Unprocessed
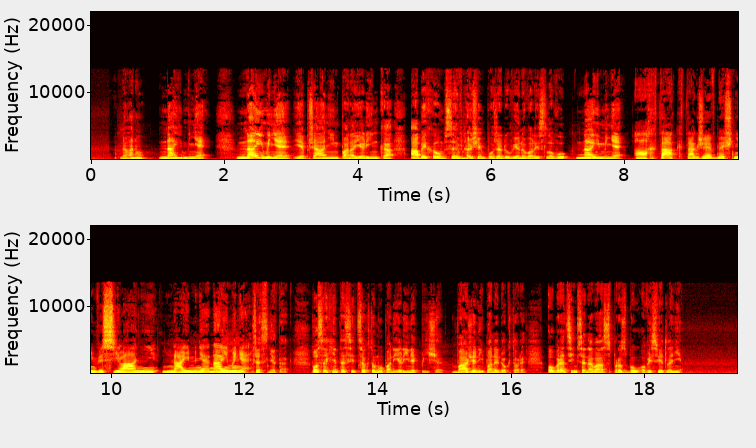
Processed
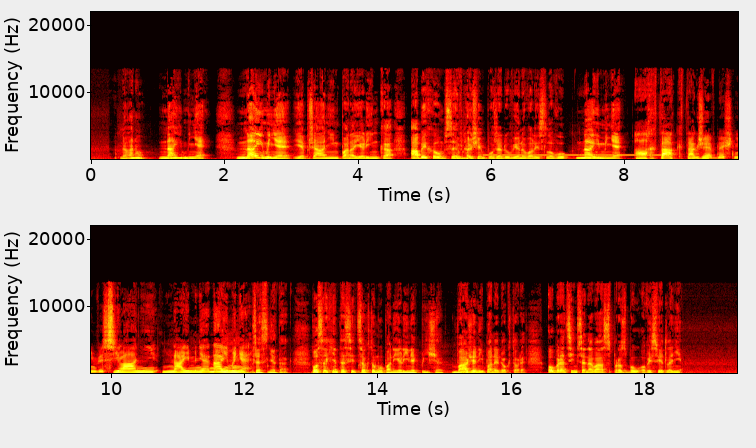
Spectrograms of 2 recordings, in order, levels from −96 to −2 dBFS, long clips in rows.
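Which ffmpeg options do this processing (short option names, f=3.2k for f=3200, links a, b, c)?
-filter_complex "[0:a]asettb=1/sr,asplit=3[a][b][c];[a]atrim=end=5.884[d];[b]atrim=start=5.88:end=8.66,asetpts=PTS-STARTPTS,afade=t=in:d=0.004:c=qsin,afade=t=out:st=2.776:d=0.004:c=qsin,aeval=exprs='val(0)+0.00794*sin(2*PI*660*n/s)':c=same[e];[c]atrim=start=8.656[f];[d][e]acrossfade=d=0.004:c1=hsin:c2=qsin[g];[g][f]acrossfade=d=0.004:c1=qsin:c2=hsin,asettb=1/sr,asplit=3[h][i][j];[h]atrim=end=9.274[k];[i]atrim=start=9.27:end=9.97,asetpts=PTS-STARTPTS,afade=t=in:d=0.004:c=qsin,afade=t=out:st=0.696:d=0.004:c=qsin,acrossover=split=300 3300:gain=0.141 1 0.251[l][m][n];[l][m][n]amix=inputs=3:normalize=0[o];[j]atrim=start=9.966[p];[k][o]acrossfade=d=0.004:c1=hsin:c2=qsin[q];[q][p]acrossfade=d=0.004:c1=qsin:c2=hsin,asettb=1/sr,asplit=3[r][s][t];[r]atrim=end=11.984[u];[s]atrim=start=11.98:end=15.63,asetpts=PTS-STARTPTS,afade=t=in:d=0.004:c=qsin,afade=t=out:st=3.646:d=0.004:c=qsin,equalizer=f=66:w=0.8:g=14.5[v];[t]atrim=start=15.626[w];[u][v]acrossfade=d=0.004:c1=hsin:c2=qsin[x];[x][w]acrossfade=d=0.004:c1=qsin:c2=hsin"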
